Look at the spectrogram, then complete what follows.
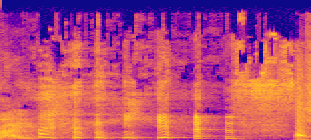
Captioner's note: laughing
